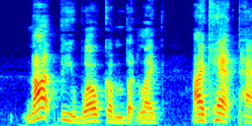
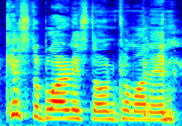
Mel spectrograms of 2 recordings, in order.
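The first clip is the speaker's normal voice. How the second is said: high, cheery Irish brogue breaking into laughter; Irish guard welcoming him in with a laugh; Irish accent, higher and laughing; hammed-up Irish accent; 8 semitones higher, 4 dB louder than usual. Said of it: "that's Irish".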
